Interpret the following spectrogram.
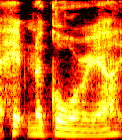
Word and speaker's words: hypnogoria: checked out any of Jim Moon's stuff uh hypnogoria is his name on Twitter I think it's spelled uh h y p n o g o r i a hypnogoria check him out uh Check It Out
